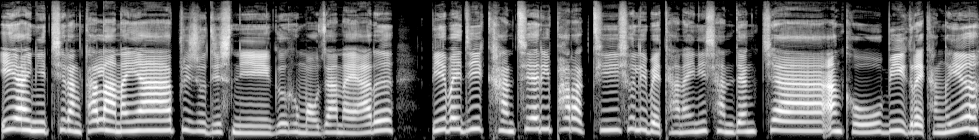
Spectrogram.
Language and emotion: Bodo, disgusted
